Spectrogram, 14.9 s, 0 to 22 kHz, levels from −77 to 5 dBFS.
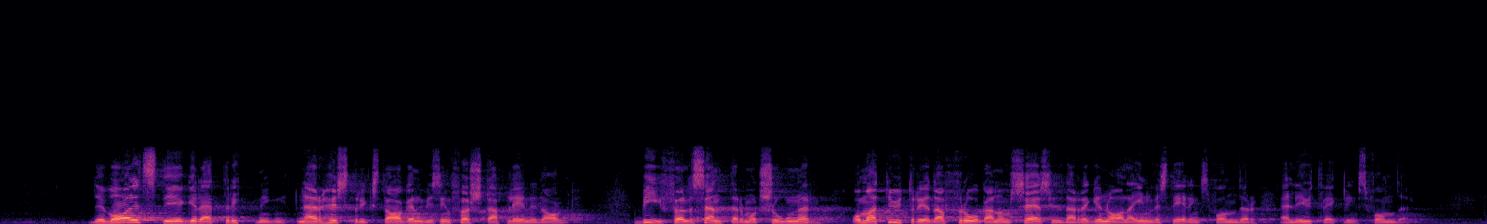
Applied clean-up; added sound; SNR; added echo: none; none; none; none.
